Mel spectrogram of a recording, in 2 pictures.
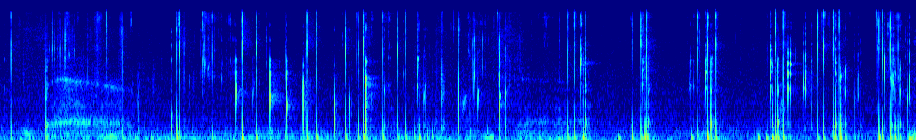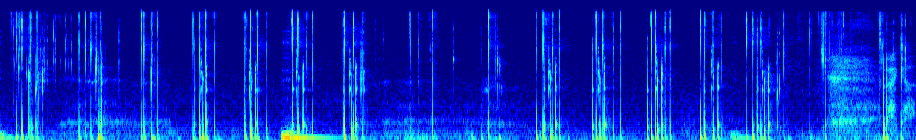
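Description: A brush taps and scratches against a microphone up close.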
